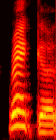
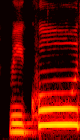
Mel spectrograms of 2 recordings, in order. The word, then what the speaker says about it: record: 그래서 얘도 어때요? break the record. record 앞에 있으면서 re로 이게 그 발음이 바뀌어요. 그리고 얘는 어때요? record your voice. 동사라서 뒤에 강세가 있습니다.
